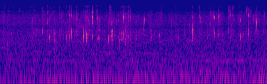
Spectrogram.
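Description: Two cats, a tortoiseshell and a calico, crunching dry kibble from a plastic tub: a dense, irregular patter of small crisp clicks over a low steady rumble.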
